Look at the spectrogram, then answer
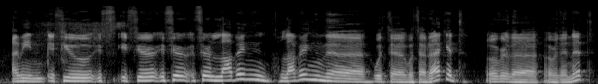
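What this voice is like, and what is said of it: Put-on French accent. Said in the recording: “Why are you speaking with a French accent?”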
